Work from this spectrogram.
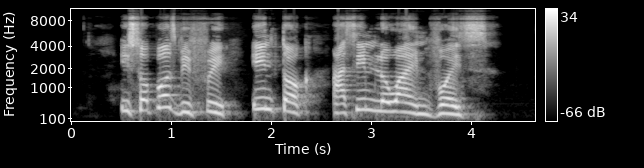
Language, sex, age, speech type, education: Nigerian Pidgin, female, 30-45, spontaneous, tertiary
